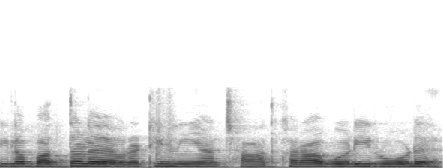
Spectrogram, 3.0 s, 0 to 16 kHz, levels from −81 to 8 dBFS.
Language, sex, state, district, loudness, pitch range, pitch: Rajasthani, female, Rajasthan, Nagaur, -14 LUFS, 190-205 Hz, 200 Hz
